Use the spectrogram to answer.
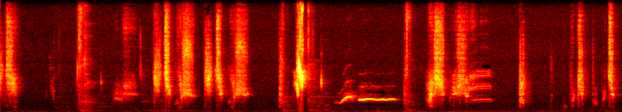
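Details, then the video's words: Pet budgerigar talking: rapid raspy, scratchy chattering bursts mixed with short clear whistled notes, including a steady whistle near the middle, in a quiet indoor setting with a low background hum. "Konuşan Muhabbet Kuşu"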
